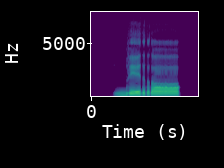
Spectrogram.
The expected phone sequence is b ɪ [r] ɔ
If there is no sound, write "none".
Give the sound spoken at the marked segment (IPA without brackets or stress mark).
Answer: r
